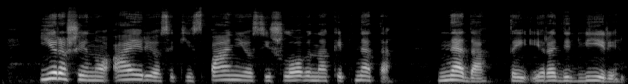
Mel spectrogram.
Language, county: Lithuanian, Panevėžys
